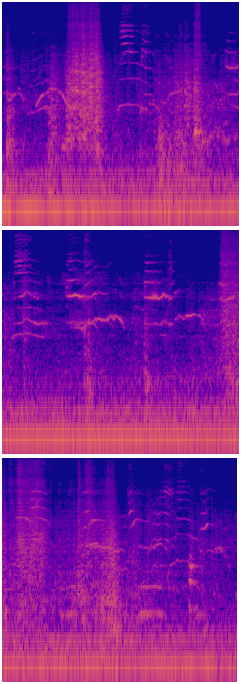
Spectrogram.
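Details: Several young kittens in a playpen, some leaving the sibling pile to explore: many short arched mews, rising and falling, overlapping in quick succession, with soft rustling and thumps underneath and a steady low hum throughout.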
